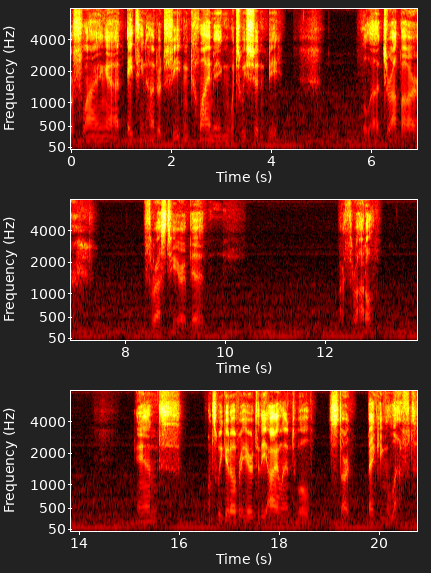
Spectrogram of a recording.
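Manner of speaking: voice modulator effect. Testing a voice mod while flying, speaking as the captain: voice modulator effect. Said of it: "I'm going to turn the voice modulator off".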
